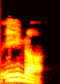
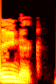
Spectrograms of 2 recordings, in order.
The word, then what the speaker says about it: Enoch: From Seth, you, from Seth, you have Enoch or Enoch, depending on how you want to pronounce his name.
